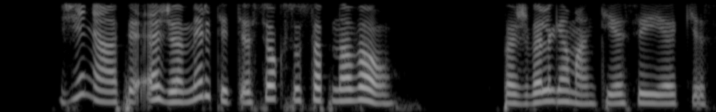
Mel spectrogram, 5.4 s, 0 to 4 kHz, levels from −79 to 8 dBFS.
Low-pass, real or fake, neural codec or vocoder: 3.6 kHz; real; none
